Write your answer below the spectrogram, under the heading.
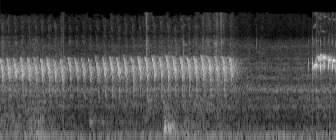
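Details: Canary song meant to train young birds and excite females to mate: a rapid, pulsing, buzzy roll at a steady high pitch for over two seconds, a brief pause, then a sharp bright note.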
